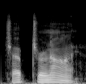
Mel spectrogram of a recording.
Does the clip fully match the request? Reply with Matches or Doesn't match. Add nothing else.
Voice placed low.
Matches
